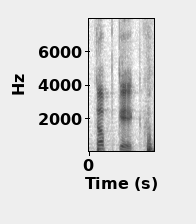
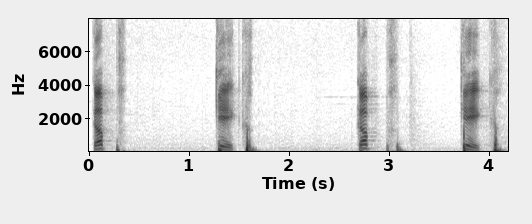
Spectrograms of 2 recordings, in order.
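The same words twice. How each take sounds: First: कप केक said together, both parts full; stress on both. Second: कप and केक as separate, fully stressed words; long pause between कप and केक, weight on both; equal stress, divided. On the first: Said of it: "दोनों के ऊपर stress है". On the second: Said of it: "इसमें stress दिया जाएगा दोनों के ऊपर". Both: Shown as a demonstration.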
